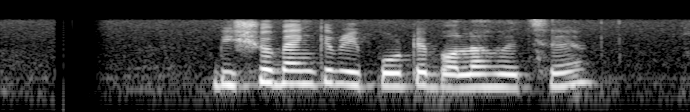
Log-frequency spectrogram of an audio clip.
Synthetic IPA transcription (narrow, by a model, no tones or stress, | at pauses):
biʃːobɛŋkeɾɾipoɾʈebɔlaɦojet͡ɕʰe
